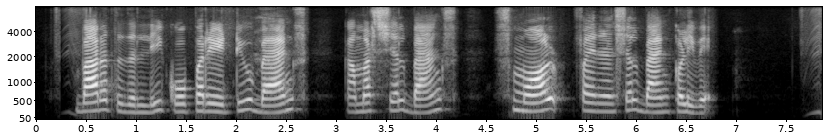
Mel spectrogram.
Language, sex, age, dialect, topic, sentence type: Kannada, male, 41-45, Mysore Kannada, banking, statement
